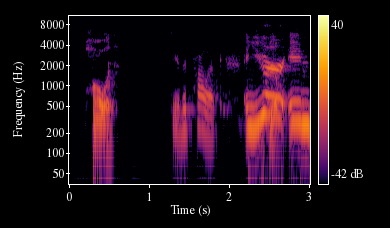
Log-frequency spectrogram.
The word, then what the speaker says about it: Pollak: and how do you say your last name Pollock David Pollock and you're in some kind of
